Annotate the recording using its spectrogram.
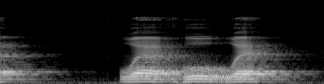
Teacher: അസ്സാലിഹാതി വഹുവ മുഅ്മിനുൻ ഫലാ, വഹുവ, വാവ് രണ്ട് ചുണ്ടുകളിൽ നിന്ന് തന്നെ ഉച്ചരിക്കുക. ശേഷം ഹ ദമ്മ നൽകി.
